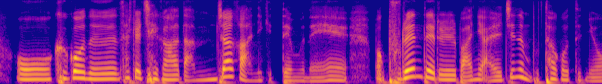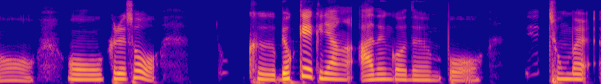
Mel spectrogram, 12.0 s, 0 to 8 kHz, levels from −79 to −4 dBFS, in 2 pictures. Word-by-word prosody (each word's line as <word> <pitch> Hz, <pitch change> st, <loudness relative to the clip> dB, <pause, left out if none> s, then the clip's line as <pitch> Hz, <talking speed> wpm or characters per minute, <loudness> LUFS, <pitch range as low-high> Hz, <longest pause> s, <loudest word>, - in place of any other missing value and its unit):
어 180 Hz, 0 st, +3 dB
그거는 195 Hz, -3 st, +3 dB
사실 230 Hz, +2 st, 0 dB
제가 175 Hz, -2 st, 0 dB
남자가 170 Hz, -, +1 dB
아니기 140 Hz, 0 st, -14 dB
때문에 130 Hz, +2 st, -7 dB, 0.3 s
막 -, -, -3 dB
브랜드를 230 Hz, -8 st, +5 dB
많이 150 Hz, +6 st, -2 dB
알지는 195 Hz, -, -3 dB
못하거든요. 140 Hz, -7 st, -5 dB, 0.3 s
어 175 Hz, -1 st, 0 dB
그래서 200 Hz, +4 st, 0 dB, 0.6 s
조 415 Hz, -, -29 dB, 0.2 s
그 180 Hz, -4 st, -1 dB
몇 200 Hz, +3 st, +4 dB
개 290 Hz, -3 st, +8 dB
그냥 190 Hz, -6 st, +1 dB
아는 180 Hz, +4 st, +1 dB
거는 165 Hz, -4 st, -4 dB
뭐 150 Hz, -1 st, -6 dB, 0.4 s
이 -, -, -25 dB, 0.2 s
정말 190 Hz, -2 st, -1 dB
180 Hz, 250 characters per minute, -22 LUFS, 150-195 Hz, 0.6 s, 개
